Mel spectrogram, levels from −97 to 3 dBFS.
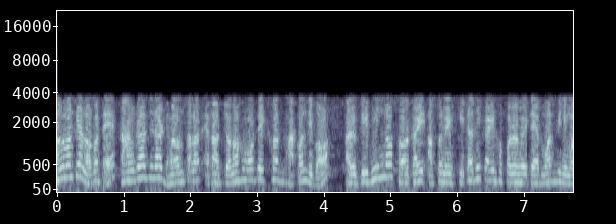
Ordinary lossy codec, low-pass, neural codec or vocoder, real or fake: Opus, 32 kbps; 3.6 kHz; vocoder, 44.1 kHz, 128 mel bands, Pupu-Vocoder; fake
